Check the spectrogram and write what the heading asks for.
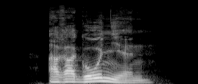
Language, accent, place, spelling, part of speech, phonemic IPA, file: German, Germany, Berlin, Aragonien, proper noun, /aʁaˈɡoːni̯ən/, De-Aragonien.ogg
- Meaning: Aragon (a medieval kingdom, now an autonomous community, in northeastern Spain)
